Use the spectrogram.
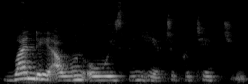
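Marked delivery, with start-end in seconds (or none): none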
